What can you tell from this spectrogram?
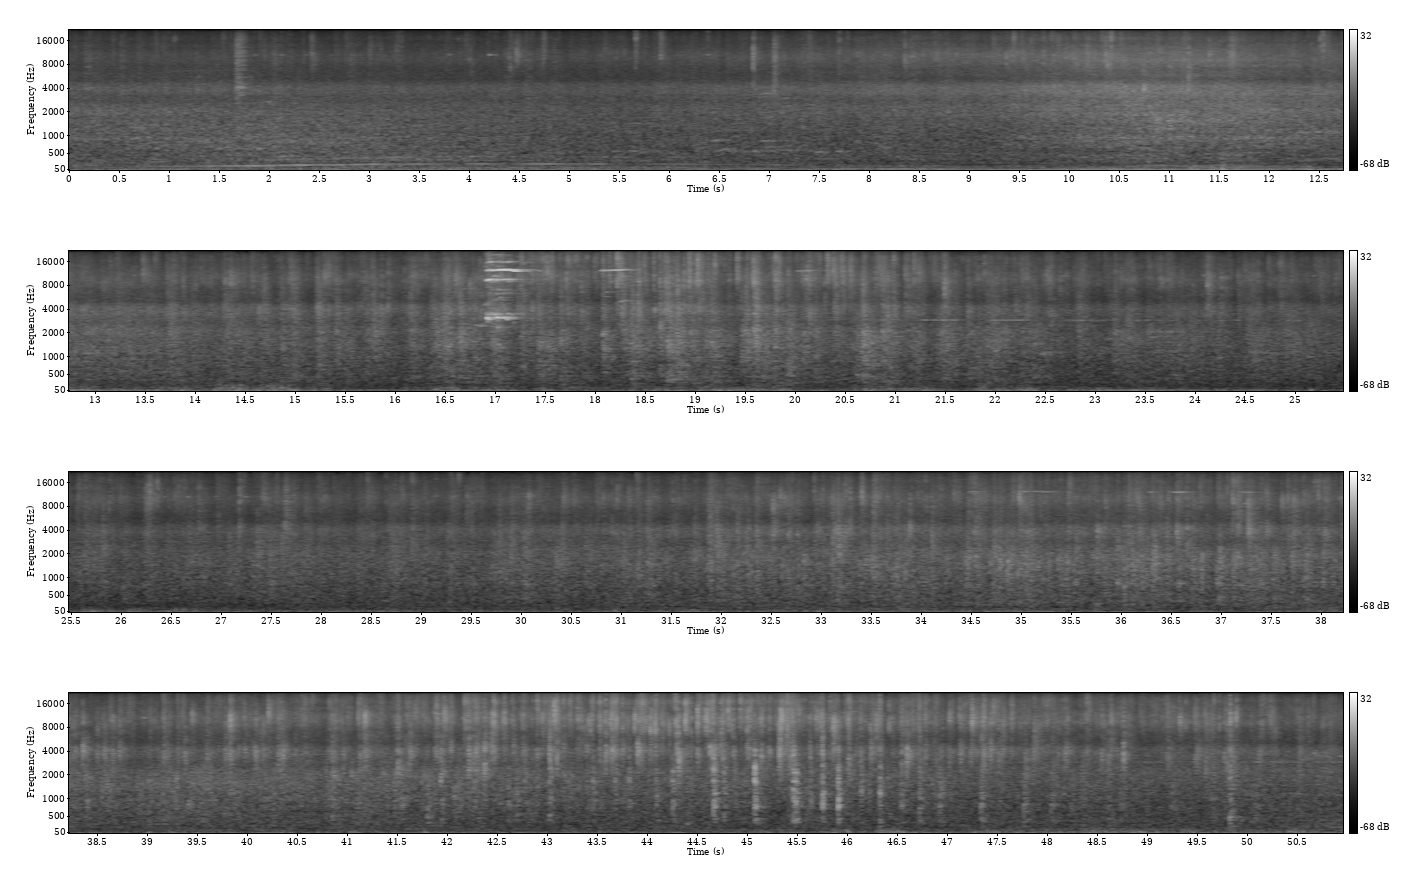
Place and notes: Walking in the alley, Old shopping street, Traffic sound, raindrop sound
